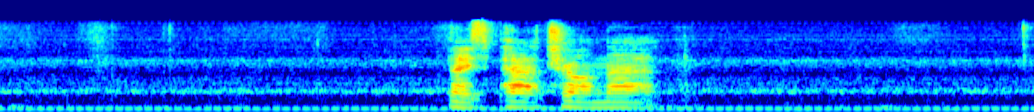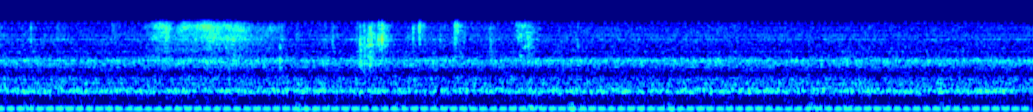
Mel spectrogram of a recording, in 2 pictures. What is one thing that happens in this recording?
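Hard plastic clicks and rustles in someone's hands.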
